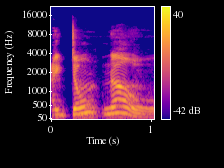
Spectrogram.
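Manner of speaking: put-on mechanical, robotic little boy voice. A drone answers a player asking if it can come along, mechanical boy voice. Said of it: "The a mechanical boy voice says".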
